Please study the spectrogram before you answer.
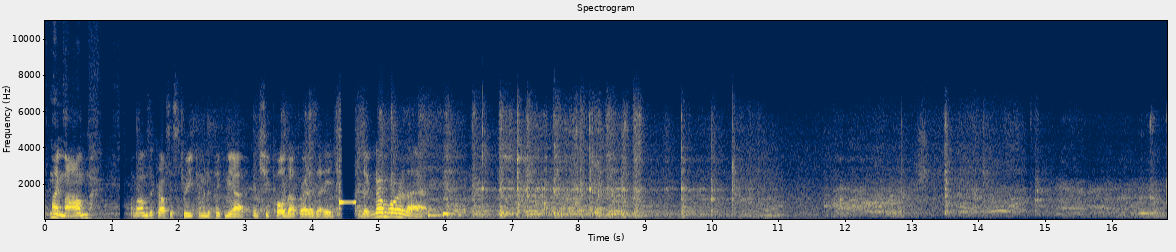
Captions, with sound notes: My mom's across the street coming to pick me up and she pulled up right as ate (beep). She's like, "no more of that."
